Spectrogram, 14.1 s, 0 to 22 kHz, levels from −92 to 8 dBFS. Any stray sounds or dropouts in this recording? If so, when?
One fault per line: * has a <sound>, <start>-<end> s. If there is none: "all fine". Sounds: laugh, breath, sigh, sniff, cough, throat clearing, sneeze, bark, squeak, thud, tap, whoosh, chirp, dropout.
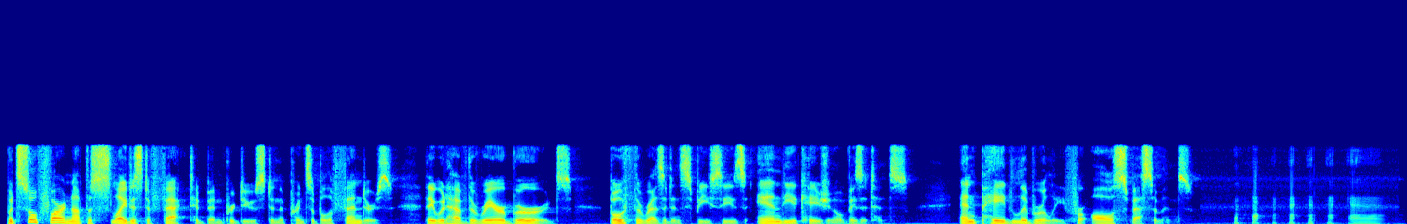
* has a laugh, 12.3-13.9 s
